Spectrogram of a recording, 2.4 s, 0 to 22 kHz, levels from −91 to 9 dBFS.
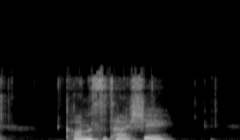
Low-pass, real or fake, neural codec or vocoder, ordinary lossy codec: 9.9 kHz; real; none; Opus, 24 kbps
